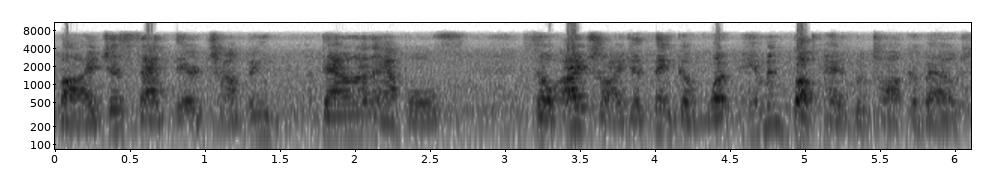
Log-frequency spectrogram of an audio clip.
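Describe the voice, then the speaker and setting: Man reading a story, distant under loud hum. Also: mid-range voice, normal speed. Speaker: storyteller reading a novel aloud. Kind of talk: animated first-person storybook narration. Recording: dull, distant mic with loud air-conditioner hum.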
